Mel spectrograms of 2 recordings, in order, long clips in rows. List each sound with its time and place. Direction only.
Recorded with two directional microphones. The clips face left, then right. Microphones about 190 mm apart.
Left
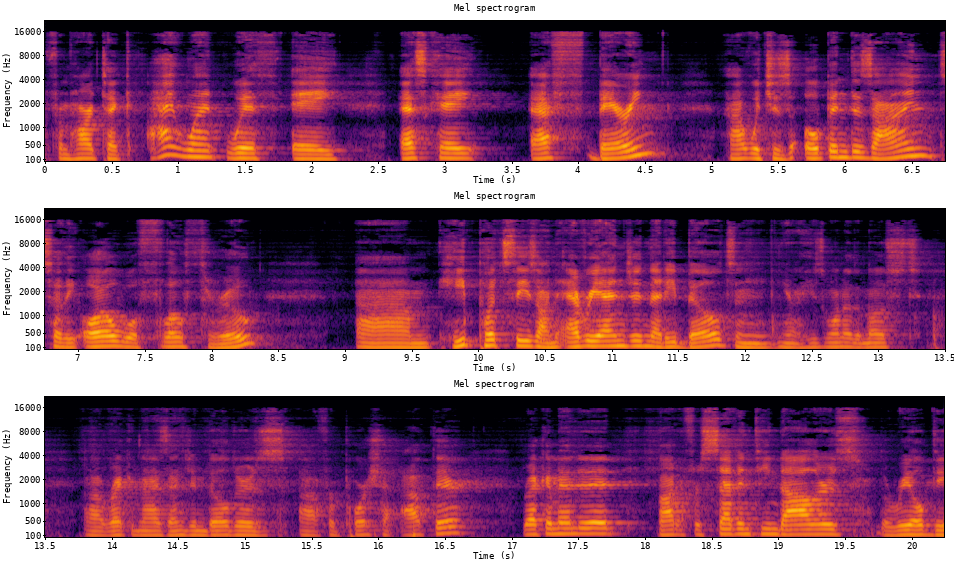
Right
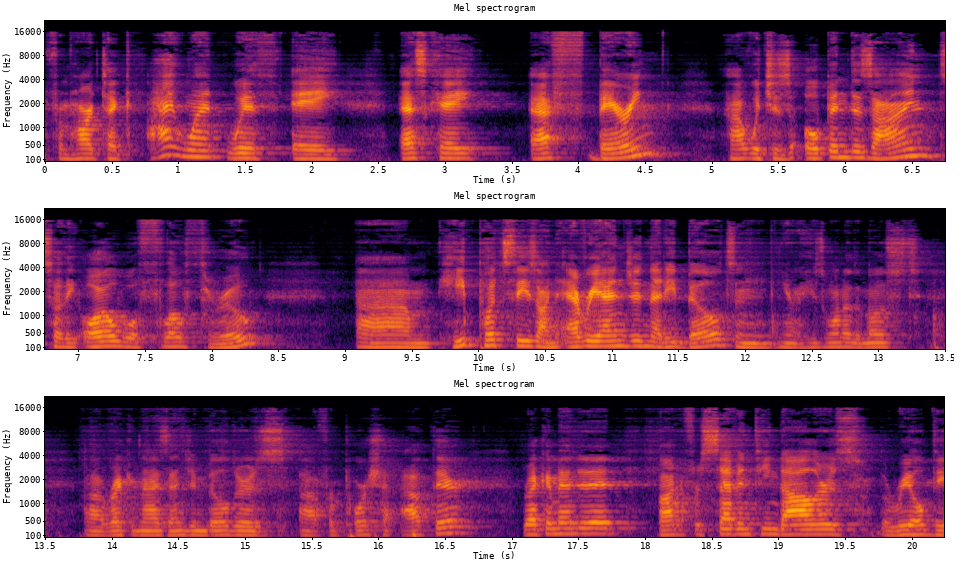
0.1 s speech: 45° left (ahead or behind)
15.0 s speech: centre (ahead or behind)
16.2 s a man's voice: 35° left (ahead or behind)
